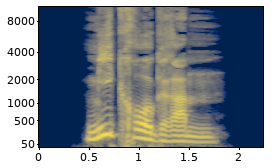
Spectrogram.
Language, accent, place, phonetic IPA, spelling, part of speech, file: German, Germany, Berlin, [ˈmiːkʁoˌɡʁam], Mikrogramm, noun, De-Mikrogramm.ogg
- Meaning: microgram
